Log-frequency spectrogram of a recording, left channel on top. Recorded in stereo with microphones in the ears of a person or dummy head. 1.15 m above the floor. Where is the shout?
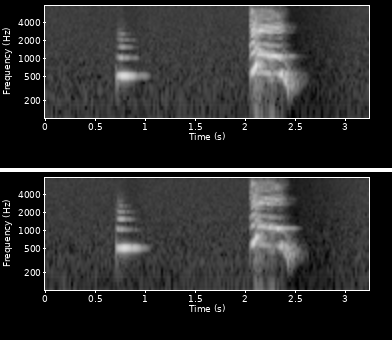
50° left (ahead or behind), 1.0 m.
